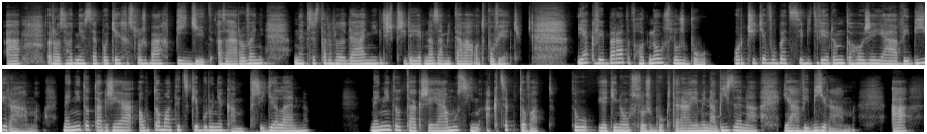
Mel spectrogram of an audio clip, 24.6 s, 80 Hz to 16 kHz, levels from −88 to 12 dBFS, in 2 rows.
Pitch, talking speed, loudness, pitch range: 180 Hz, 135 wpm, -19 LUFS, 165-195 Hz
